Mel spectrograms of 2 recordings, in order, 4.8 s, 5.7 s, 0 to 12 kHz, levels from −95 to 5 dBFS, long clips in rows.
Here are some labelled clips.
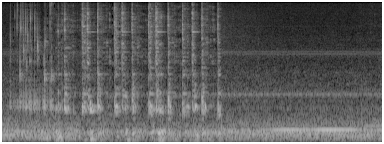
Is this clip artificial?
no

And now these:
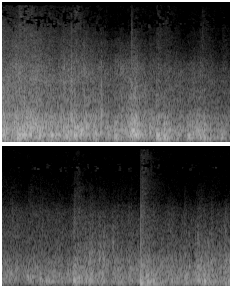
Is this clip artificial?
no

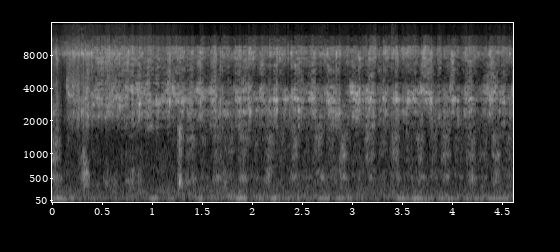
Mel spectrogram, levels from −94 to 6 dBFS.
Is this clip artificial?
no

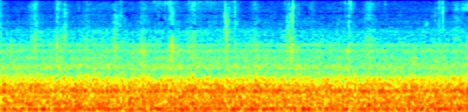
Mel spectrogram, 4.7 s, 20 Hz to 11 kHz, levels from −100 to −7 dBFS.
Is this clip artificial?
no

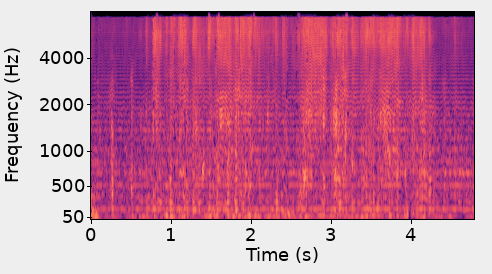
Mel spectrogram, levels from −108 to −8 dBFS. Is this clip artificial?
yes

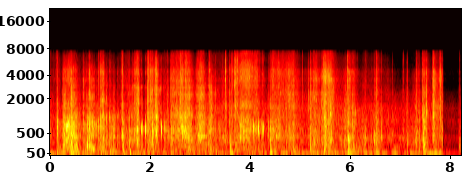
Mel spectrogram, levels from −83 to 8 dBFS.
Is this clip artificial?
yes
